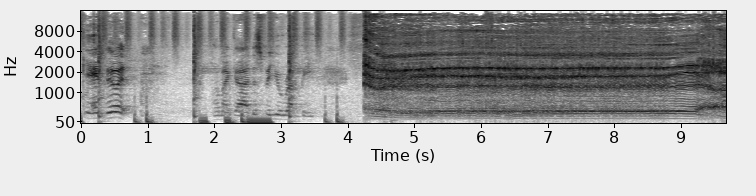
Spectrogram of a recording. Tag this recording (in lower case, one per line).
people burping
